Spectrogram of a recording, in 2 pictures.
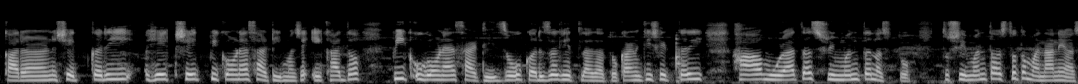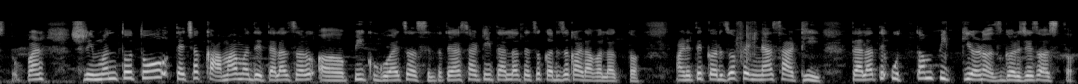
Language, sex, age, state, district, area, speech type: Marathi, female, 18-30, Maharashtra, Mumbai Suburban, urban, spontaneous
